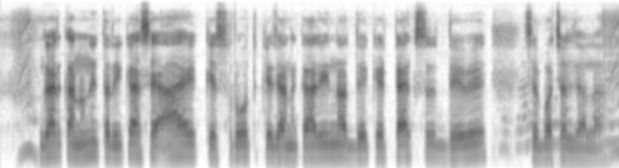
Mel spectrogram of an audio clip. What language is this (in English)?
Bhojpuri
